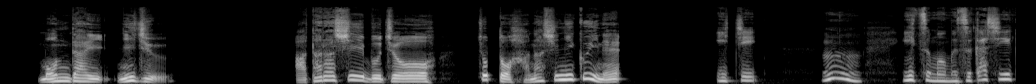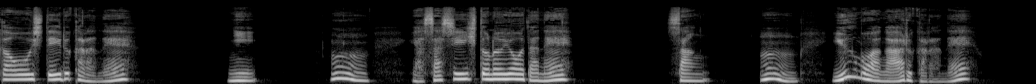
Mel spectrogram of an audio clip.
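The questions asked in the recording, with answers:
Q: 新しい部長、ちょっと話しにくいね。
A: 2: うん、いつも難しい顔をしているからね。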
